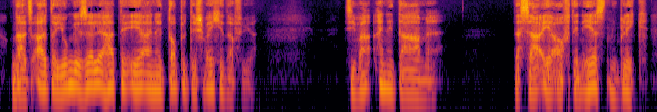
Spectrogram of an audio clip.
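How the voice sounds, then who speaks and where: Male narrator for a radio play, really husky n low, reading literary prose, dry studio sound. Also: dry recording.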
